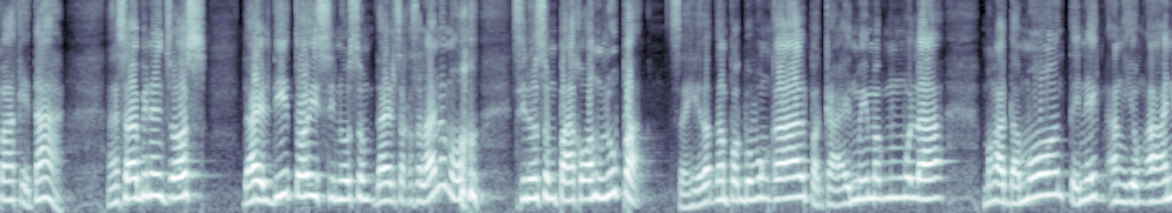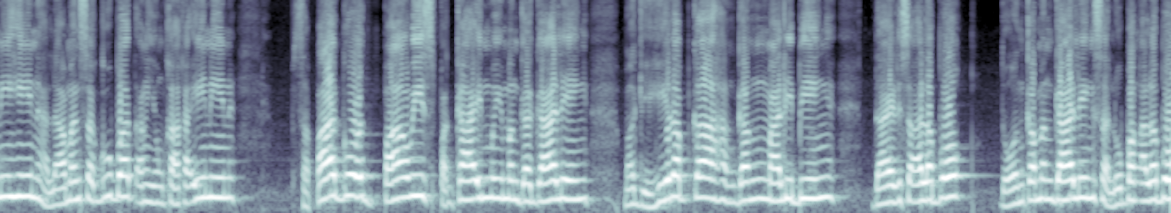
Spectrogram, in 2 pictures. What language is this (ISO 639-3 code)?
fil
